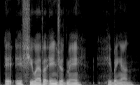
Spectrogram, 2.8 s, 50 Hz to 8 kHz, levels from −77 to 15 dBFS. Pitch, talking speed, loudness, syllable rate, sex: 105 Hz, 150 wpm, -16 LUFS, 4.6 syllables/s, male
